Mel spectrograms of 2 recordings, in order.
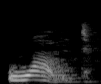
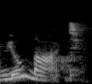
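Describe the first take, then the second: First: The words are merged into one syllable. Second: Two separate full words are said. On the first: "ele vai virar won't" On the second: "o will not"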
